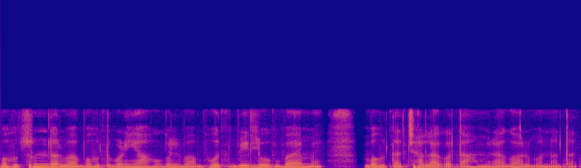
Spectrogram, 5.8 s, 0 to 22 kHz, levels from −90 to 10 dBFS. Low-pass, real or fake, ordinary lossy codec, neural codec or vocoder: none; real; none; none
